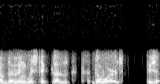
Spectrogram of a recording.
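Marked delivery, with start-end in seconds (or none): none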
